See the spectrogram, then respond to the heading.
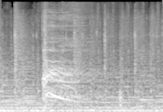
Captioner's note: chuckles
